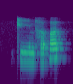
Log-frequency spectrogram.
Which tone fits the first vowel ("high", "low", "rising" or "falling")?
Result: low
